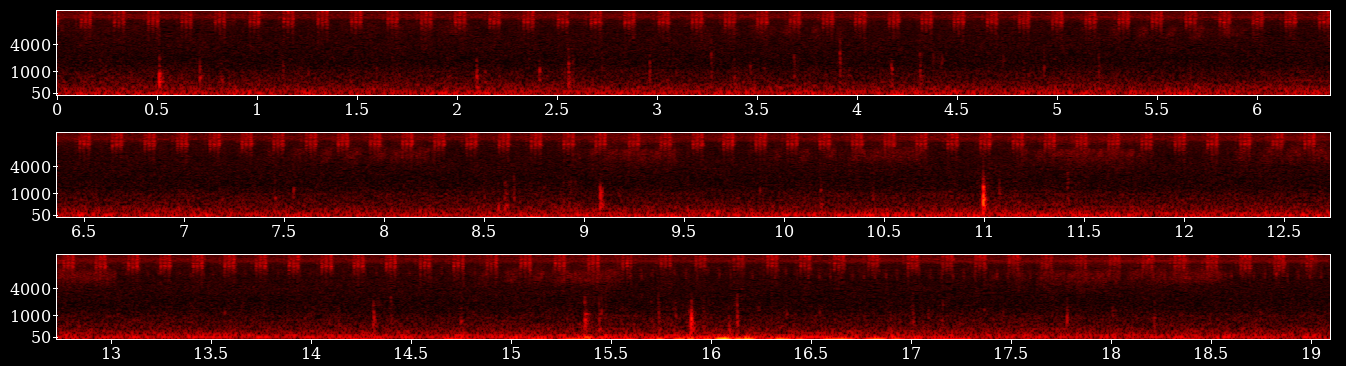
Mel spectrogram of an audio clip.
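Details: Crickets chirp in tall grass on a hot summer night, a steady high-pitched pulsing over a soft rumbling background hiss: cricket.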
